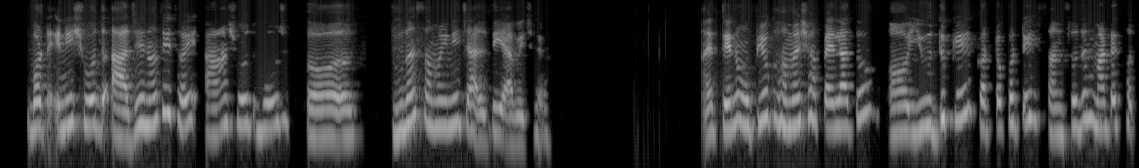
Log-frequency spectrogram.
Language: Gujarati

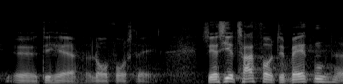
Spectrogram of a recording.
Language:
Danish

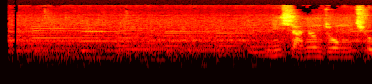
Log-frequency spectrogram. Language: Chinese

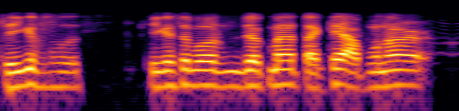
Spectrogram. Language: Assamese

